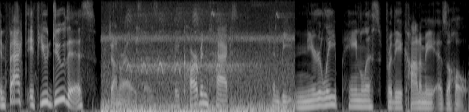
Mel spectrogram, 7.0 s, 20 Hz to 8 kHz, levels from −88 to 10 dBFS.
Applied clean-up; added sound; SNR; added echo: none; Crow; -2 dB; none.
